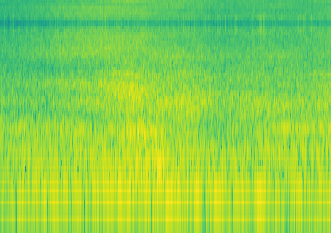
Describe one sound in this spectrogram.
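A bus passes on the road.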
